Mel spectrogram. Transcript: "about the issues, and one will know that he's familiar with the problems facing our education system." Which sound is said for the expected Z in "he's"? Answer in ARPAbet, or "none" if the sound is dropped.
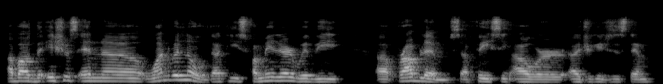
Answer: S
